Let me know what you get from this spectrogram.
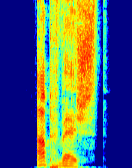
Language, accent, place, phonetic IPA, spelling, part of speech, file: German, Germany, Berlin, [ˈapˌvɛʃst], abwäschst, verb, De-abwäschst.ogg
- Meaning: second-person singular dependent present of abwaschen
